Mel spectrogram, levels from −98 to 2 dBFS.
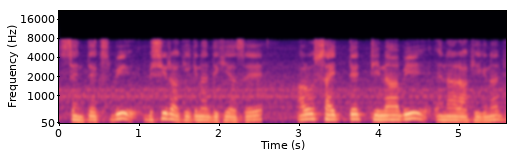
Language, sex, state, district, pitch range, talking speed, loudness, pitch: Nagamese, male, Nagaland, Dimapur, 135-165 Hz, 150 wpm, -16 LUFS, 145 Hz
